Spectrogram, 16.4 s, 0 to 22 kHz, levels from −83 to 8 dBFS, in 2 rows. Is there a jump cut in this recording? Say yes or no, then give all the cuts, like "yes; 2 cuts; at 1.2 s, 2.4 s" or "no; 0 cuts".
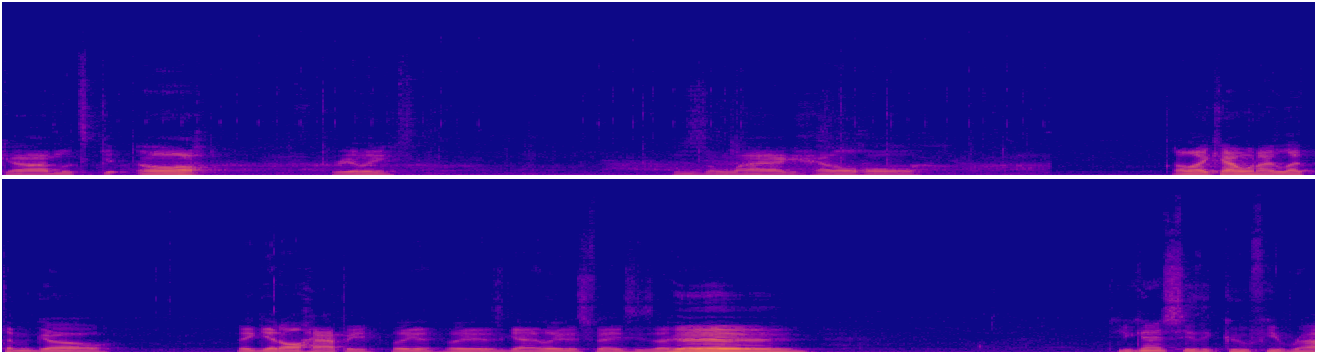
yes; 3 cuts; at 3.0 s, 6.6 s, 14.3 s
